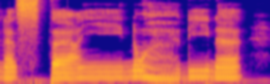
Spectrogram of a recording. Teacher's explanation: Jangan dibaca Hamzah wasalnya tapi dianggap tidak ada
